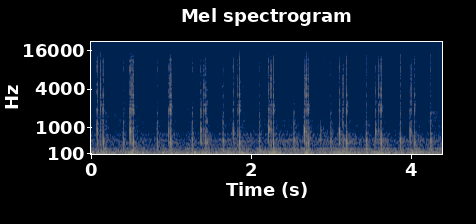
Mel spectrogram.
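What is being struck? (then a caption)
Thin printed paper card. Fingertips and short nails tap and scratch the face and edge of a small, thin printed paper/cardstock ticket card held upright. The result is a quick, irregular run of short, dry, bright clicks and papery scrapes over a soft low rumble.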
